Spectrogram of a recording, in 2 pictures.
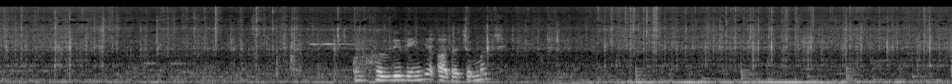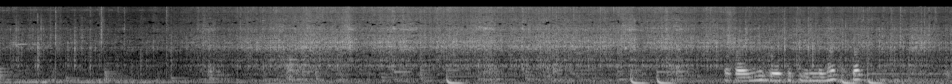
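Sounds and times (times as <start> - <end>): okra sizzling in a pan: 0.0 - 19.0
metal spatula scraping a pan: 11.5 - 17.0.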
